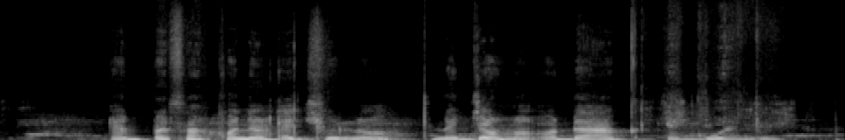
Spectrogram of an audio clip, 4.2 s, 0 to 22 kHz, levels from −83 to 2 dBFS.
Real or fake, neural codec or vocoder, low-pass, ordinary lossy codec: fake; codec, 44.1 kHz, 3.4 kbps, Pupu-Codec; none; none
